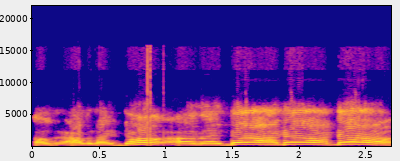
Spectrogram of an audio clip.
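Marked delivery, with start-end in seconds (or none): 1.5-2.7 acted, high yelling, repeated over and over. Recalling waking in pain after a game, calling to an uncle: retelling own past yelling. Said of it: "I'm I'm yelling because my uncle".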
